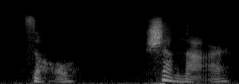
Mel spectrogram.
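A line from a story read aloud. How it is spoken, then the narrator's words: Slightly quieter. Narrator (Chinese): 坦克的声音稍微小了一点儿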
